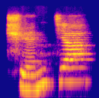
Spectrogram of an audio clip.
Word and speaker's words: 全家: 确定 memastikan, 确定。下雪捐钱 JUAN mulutnya bulat 捐钱 terus 全家 Q bacanya ada angin ya 全家再来是选举 XUAN mulutnya masih bulat ya 选举 Terus 句子 JU, masih ingat ya, pokoknya yang peraturan yang ini.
